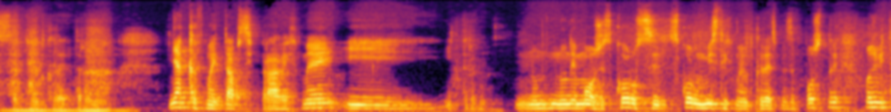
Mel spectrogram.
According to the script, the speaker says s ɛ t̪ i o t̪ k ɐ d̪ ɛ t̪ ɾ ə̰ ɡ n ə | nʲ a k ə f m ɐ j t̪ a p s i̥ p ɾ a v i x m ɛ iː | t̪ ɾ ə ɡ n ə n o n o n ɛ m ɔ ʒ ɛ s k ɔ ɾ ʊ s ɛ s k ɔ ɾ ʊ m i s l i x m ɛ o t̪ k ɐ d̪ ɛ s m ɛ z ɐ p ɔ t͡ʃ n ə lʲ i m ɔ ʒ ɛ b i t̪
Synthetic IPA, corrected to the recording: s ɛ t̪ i o t̪ k ɐ d̪ ɛ t̪ ɾ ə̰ ɡ n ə | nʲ a k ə f m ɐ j t̪ a p s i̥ p ɾ a v i x m ɛ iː | t̪ ɾ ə ɡ n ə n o n o n ɛ m ɔ ʒ ɛ s k ɔ ɾ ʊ s ɛ s k ɔ ɾ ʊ m i s l i x m ɛ o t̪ k ɐ d̪ ɛ s m ɛ z ɐ p ɔ t͡ʃ n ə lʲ i m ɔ ʒ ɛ b i t̪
